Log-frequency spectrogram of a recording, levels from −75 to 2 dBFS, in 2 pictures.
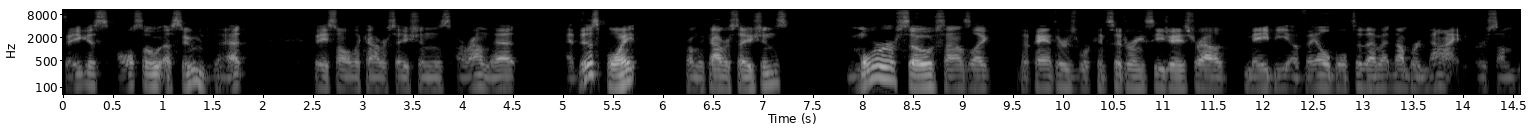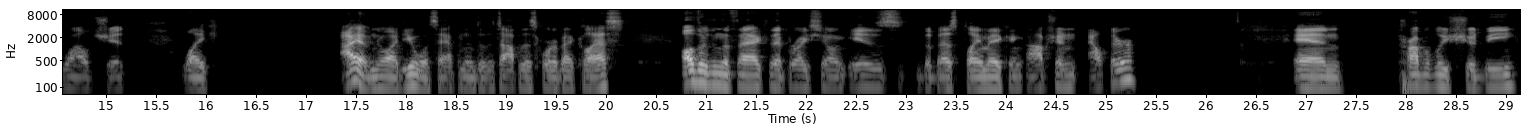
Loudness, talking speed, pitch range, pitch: -32 LUFS, 145 wpm, 95-105 Hz, 95 Hz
